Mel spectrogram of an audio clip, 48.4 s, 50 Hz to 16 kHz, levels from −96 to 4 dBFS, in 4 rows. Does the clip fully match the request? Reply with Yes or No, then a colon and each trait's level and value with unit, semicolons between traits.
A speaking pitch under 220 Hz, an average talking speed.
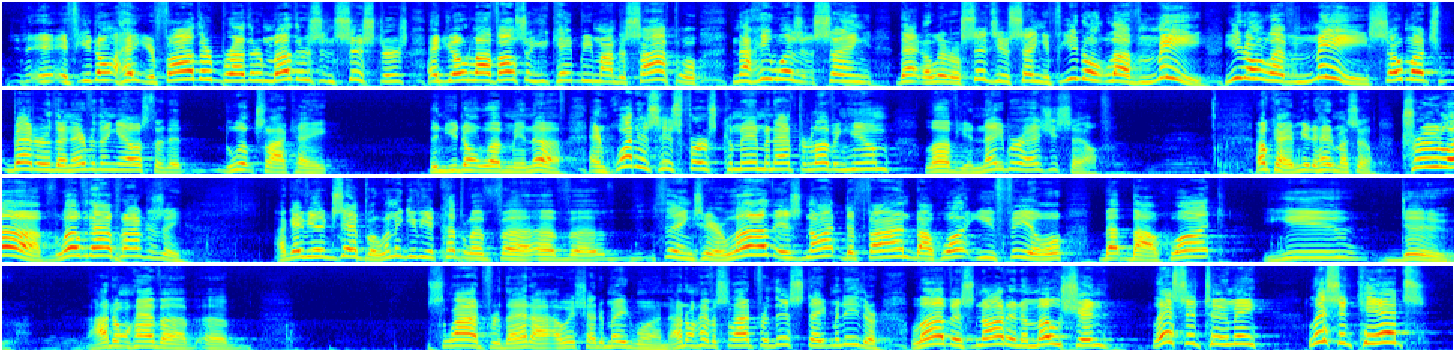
No: very high, 265 Hz; average, 180 wpm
